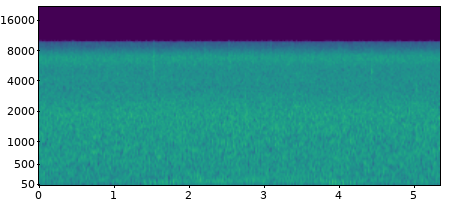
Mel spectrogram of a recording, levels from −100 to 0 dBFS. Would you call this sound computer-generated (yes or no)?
no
